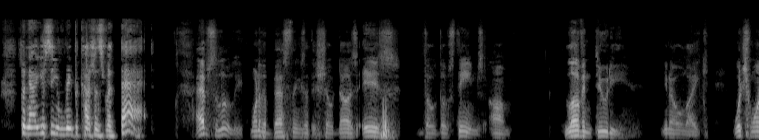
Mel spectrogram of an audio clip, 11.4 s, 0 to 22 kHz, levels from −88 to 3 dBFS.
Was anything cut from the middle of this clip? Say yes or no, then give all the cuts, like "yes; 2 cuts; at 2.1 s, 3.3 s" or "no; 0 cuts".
no; 0 cuts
